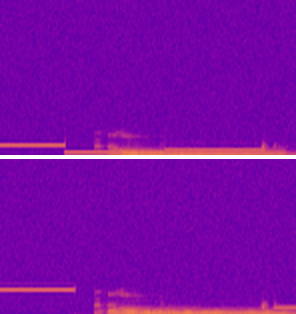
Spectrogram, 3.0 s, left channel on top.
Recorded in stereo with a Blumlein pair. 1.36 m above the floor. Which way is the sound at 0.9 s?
20° right.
